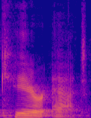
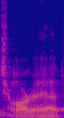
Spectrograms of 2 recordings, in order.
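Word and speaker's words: charAt: string there's a method known as care at or you might pronounce it differently char at or so care at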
